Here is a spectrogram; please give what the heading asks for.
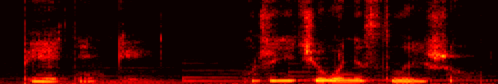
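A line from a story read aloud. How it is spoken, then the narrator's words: Whisper. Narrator (Russian): прошептала песчаная буря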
